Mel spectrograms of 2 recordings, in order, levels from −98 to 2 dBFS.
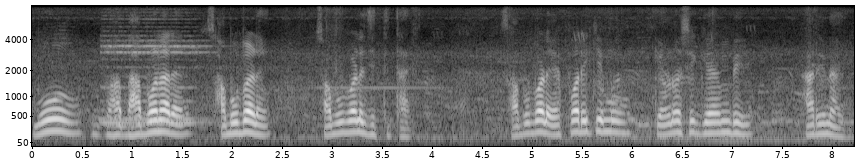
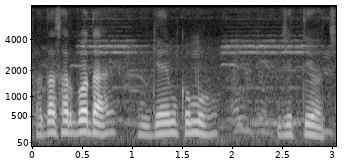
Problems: constant background noise, continuous background conversations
